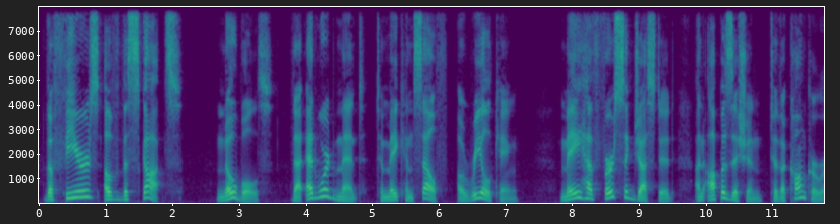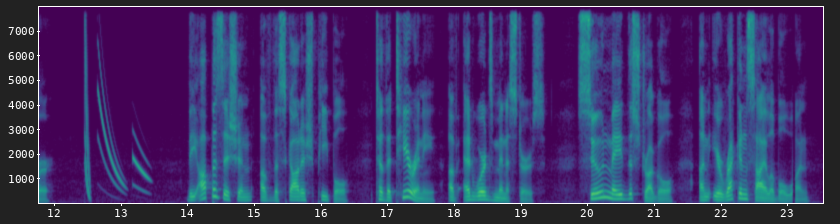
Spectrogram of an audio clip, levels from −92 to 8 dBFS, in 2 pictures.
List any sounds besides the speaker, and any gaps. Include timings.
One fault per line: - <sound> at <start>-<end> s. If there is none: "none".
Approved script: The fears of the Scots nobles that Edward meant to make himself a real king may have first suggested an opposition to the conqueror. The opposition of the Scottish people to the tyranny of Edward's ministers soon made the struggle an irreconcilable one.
- chirp at 12.5-13.5 s
- dropout at 23.1-23.1 s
